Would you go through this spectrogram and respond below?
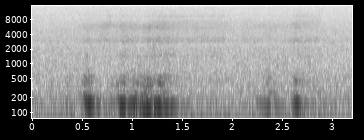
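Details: American Staffordshire terrier snoring in deep sleep; low rumbling snores in short bursts, a cluster in the first half and a couple of fainter ones near the end, with quiet breathing between.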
